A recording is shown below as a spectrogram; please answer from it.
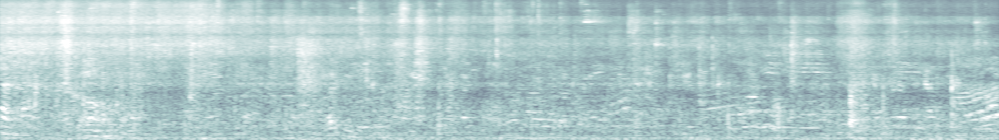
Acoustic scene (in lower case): crowded indoor space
